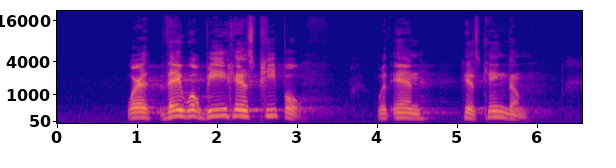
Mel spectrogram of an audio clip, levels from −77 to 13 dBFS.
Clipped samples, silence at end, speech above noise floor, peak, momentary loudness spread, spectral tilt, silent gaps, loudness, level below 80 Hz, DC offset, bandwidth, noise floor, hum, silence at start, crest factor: under 0.1%; 0.7 s; 41 dB; 0 dBFS; 14 LU; -5 dB/octave; none; -18 LUFS; -66 dBFS; under 0.1%; 19 kHz; -59 dBFS; none; 0.9 s; 20 dB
